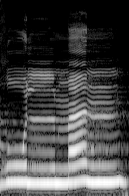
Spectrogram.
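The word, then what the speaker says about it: ظُلْمًا: Al-yatama zulman. Zul. Huruf lamnya dibunyikan secara jelas, namanya lam mutlak.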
